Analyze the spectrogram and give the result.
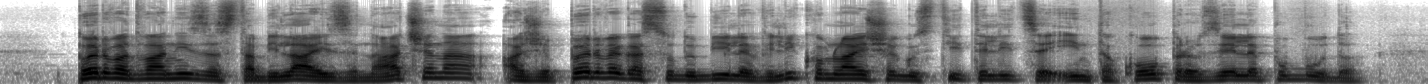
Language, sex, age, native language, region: Slovenian, male, 30-49, Slovenian, Savinja region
